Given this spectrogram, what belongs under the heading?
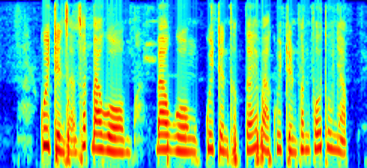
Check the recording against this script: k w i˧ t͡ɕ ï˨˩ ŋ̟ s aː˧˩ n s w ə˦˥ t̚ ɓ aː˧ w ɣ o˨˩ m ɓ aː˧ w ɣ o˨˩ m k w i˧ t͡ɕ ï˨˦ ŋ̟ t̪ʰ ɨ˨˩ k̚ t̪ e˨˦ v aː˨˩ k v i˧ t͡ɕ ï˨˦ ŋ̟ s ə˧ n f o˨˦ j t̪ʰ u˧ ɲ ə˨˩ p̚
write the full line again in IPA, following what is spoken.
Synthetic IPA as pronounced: k w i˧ t͡ɕ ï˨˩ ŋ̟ s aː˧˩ n s w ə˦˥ t̚ ɓ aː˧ w ɣ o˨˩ m ɓ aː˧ w ɣ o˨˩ m k w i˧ t͡ɕ ï˨˩ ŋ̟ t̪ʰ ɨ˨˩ k̚ t̪ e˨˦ v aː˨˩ k w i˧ t͡ɕ ï˨˩ ŋ̟ f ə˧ n f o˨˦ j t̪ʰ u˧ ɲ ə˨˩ p̚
